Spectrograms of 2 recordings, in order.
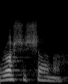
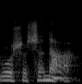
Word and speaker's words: Rosh Hashanah: probably grew up saying Rosh Hashana right not rosh hashanah right and rosh hashanah is the is the modern Sephardic pronunciation did you notice how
